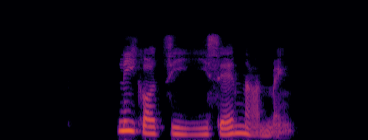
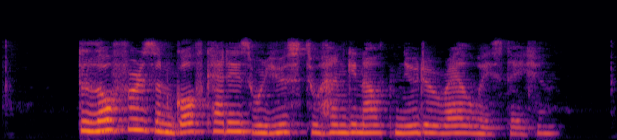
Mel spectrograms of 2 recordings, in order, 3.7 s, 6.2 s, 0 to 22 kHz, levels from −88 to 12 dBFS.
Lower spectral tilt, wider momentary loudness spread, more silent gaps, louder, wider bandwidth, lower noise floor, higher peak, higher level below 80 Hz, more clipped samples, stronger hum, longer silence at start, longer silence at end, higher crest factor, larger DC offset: first, -6 dB/octave vs -4.5 dB/octave; about the same, 15 LU vs 16 LU; neither; second, -35 LUFS vs -25 LUFS; first, 8.2 kHz vs 7.2 kHz; first, under -90 dBFS vs -78 dBFS; second, -18 dBFS vs -6 dBFS; about the same, -76 dBFS vs -72 dBFS; neither; neither; first, 1.2 s vs 0.8 s; first, 0.75 s vs 0.6 s; about the same, 18 dB vs 20 dB; neither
